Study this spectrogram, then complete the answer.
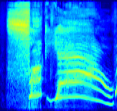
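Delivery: high, screeching crazed shout; manic yell. Retold or imitated. Woman nearly hit in traffic, high manic screech. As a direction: screech it out wildly, like someone possessed. Woman yells at honking car.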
